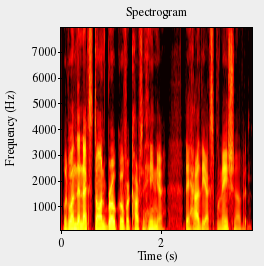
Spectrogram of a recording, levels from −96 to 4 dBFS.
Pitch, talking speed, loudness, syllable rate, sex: 115 Hz, 220 wpm, -20 LUFS, 6.8 syllables/s, male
